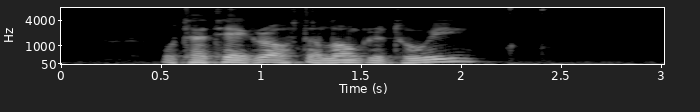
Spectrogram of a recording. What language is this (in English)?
Faroese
